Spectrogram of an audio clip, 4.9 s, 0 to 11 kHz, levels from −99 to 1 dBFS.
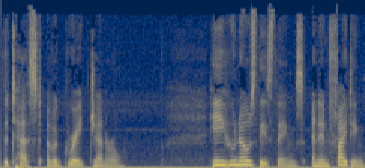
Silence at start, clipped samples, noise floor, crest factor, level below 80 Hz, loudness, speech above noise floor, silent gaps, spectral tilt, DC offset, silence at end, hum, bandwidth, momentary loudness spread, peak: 0 s; under 0.1%; -52 dBFS; 20 dB; -34 dBFS; -26 LUFS; 28 dB; none; -5 dB/octave; 2%; 0 s; none; 11 kHz; 11 LU; -4 dBFS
